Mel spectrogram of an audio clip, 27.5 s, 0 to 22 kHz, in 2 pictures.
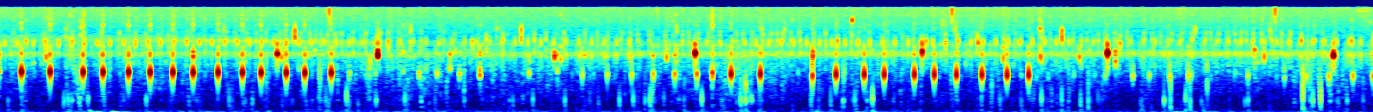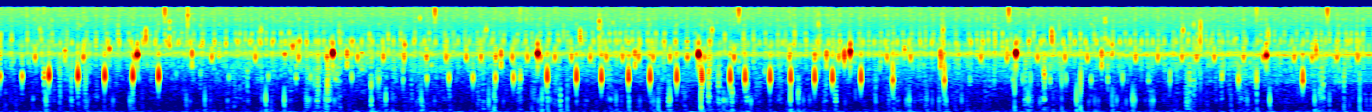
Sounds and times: small shallow stream 0:00.0 - 0:27.4
underwater life 0:00.0 - 0:27.4

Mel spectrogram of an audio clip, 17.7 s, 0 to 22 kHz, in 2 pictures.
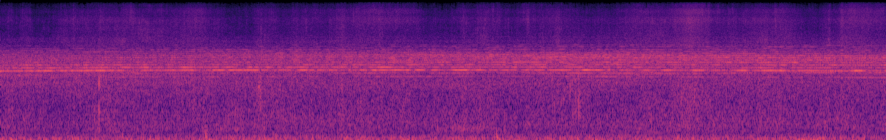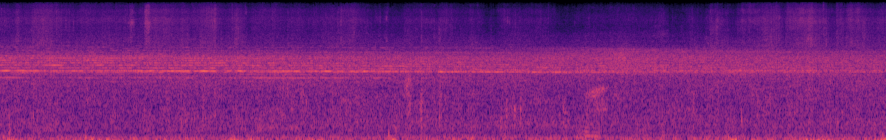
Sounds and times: Killer cicadas, immensely shrieking 0:00.0 - 0:17.7

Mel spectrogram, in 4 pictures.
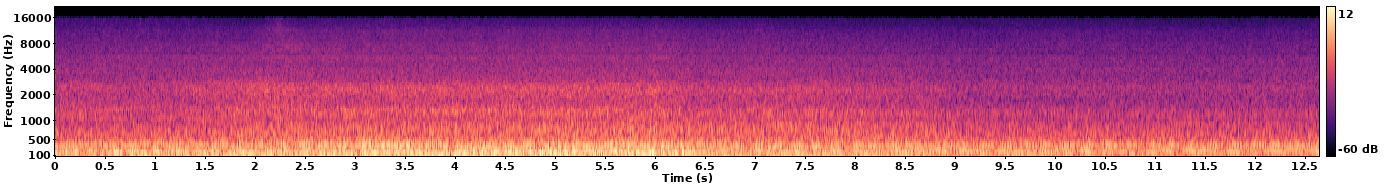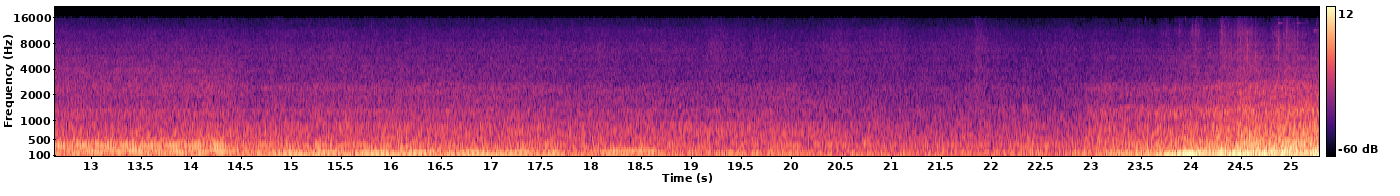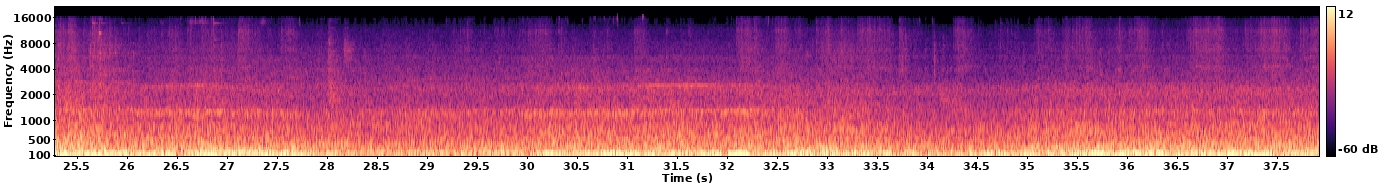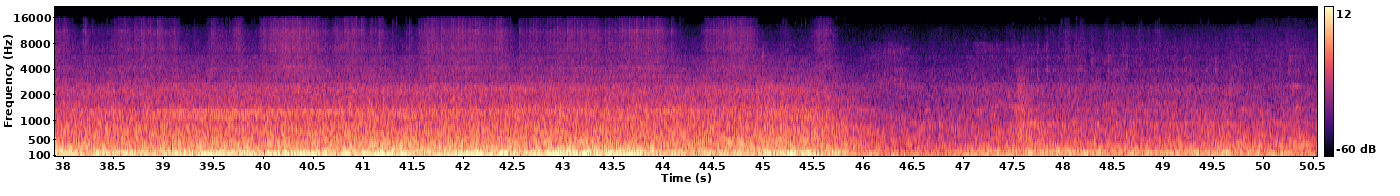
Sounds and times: Noisy Ferry Crossing 0:00.0 - 0:50.5

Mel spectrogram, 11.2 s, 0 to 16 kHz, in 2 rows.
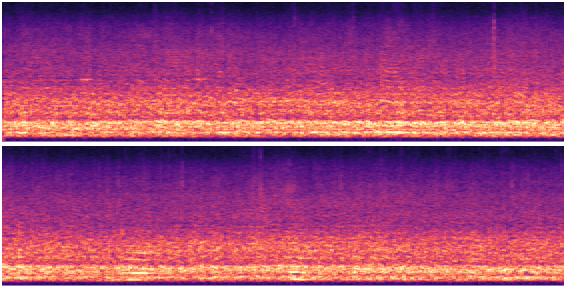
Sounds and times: wild bees 0:00.0 - 0:11.2

